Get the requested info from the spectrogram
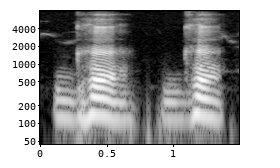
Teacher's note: घ को कहने से भी क्या फील हो रहा है? कंपन फील हो रहा है। वाइब्रेशन फील हो रहा है। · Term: सघोष वर्ण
